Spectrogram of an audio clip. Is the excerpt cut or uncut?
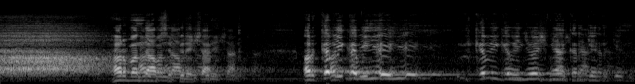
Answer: uncut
